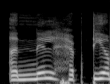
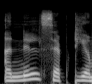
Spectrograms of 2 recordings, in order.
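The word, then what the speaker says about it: Ununseptium: तो 107 का नाम अनिल हेप्टियम नहीं होगा बल्कि अनिल सेप्टियम होगा।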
